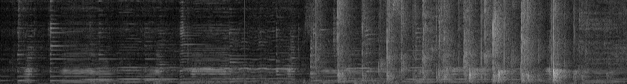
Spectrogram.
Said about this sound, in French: Vous mériteriez des applaudissements plus grands.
